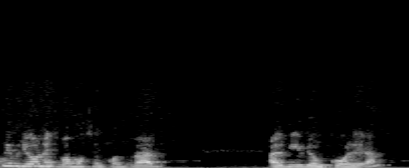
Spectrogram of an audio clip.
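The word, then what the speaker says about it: Vibrio cholerae: Se escribe de esta forma, pero se pronuncia como Vibrión cólera.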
